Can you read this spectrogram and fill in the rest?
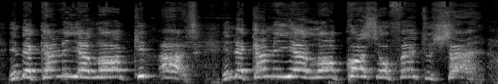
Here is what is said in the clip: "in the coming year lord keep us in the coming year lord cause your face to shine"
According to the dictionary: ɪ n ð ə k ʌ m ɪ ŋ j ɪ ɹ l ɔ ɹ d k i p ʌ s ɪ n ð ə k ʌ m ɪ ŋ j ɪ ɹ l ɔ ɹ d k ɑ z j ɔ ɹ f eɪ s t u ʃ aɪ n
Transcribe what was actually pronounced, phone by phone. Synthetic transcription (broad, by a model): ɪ n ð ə k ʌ m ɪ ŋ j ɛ l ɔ k i p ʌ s ɪ n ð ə k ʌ m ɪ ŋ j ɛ l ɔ k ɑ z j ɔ f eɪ t u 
